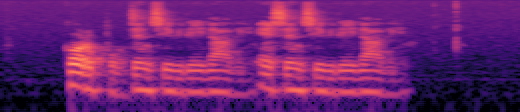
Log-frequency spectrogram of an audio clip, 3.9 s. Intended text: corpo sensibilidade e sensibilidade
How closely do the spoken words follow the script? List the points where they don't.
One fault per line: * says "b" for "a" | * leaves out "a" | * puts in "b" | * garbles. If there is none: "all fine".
all fine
